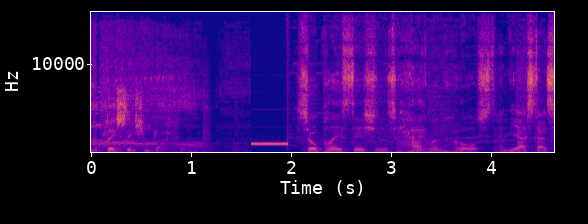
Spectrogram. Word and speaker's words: Hermen Hulst: with PC and the PlayStation platform so PlayStation's Hackman host and yes that's how you pronounce that name I don't want to see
